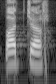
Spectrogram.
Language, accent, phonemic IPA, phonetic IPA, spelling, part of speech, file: Armenian, Eastern Armenian, /pɑtˈt͡ʃɑr/, [pɑt̚t͡ʃɑ́r], պատճառ, noun, Hy-պատճառ.ogg
- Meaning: reason, cause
